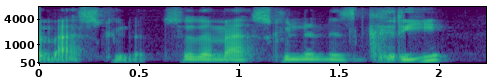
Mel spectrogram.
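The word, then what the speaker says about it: gris: so the masculine is gree the s is silent gree the feminine gets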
